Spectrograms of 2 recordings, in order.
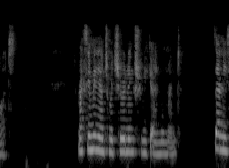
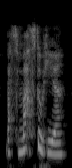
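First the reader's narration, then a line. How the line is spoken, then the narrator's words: Angry question. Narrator (German): fragte er zornig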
